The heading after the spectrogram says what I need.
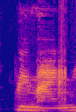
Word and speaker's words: Remind: Remind, yes, you got it.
